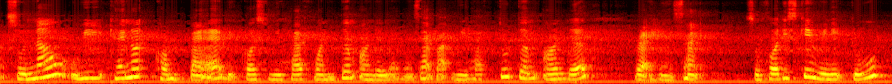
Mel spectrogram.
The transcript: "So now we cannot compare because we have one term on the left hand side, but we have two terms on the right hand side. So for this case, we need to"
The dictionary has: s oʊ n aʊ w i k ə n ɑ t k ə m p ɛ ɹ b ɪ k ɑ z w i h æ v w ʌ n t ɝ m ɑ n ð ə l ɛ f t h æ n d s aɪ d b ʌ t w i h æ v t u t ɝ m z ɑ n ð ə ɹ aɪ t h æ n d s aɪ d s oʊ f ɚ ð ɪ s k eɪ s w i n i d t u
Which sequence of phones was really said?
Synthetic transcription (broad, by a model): s oʊ n aʊ w i k ə n ɑ t k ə m p ɛ b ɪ k ɑ s w i h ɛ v w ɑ n t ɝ m ɑ n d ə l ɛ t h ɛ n s aɪ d b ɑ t w i h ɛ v t u t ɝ m ɑ n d ə ɹ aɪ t h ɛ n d s aɪ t s oʊ f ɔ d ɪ s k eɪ w i n i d t u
